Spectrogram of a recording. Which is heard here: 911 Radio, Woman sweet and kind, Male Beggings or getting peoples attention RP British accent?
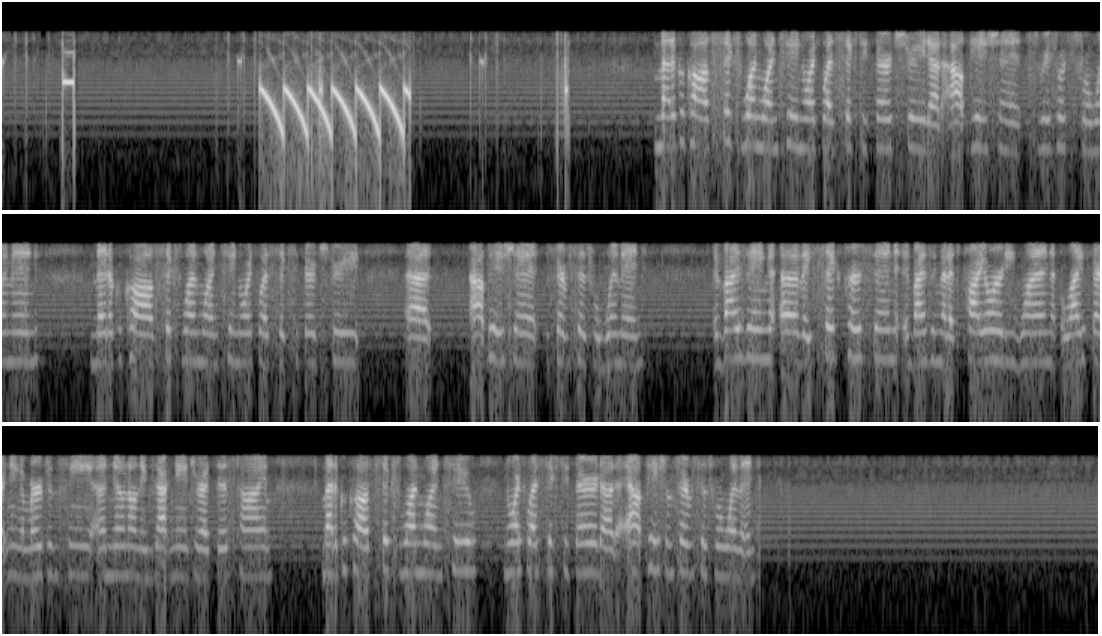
911 Radio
